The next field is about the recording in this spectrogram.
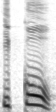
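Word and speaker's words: echo: बहुत खास है दोस्तों आज के क्लास ई सी एच ओ तो इचो नहीं पढ़ लीजिएगा। इसे पढ़ेंगे ई का इच का दोस्तों यहां पे क के रूप में ओ का उच्चारण ओ के रूप में इको फिर देखिए वी आई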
